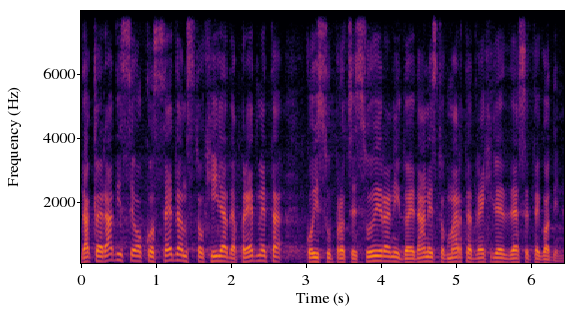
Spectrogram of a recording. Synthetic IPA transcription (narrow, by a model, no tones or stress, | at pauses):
d̪akle̞ɾaːd̪ise̞o̞ko̞se̞d̪amst̪o̞xiʎad̪apɾe̞ːd̪me̞t̪a | ko̞jisupɾo̞t̪sesuiːɾanid̪o̞je̞d̪aneːst̪o̞ɡmaɾt̪ad̪ʋeːxiʎad̪ed̪ese̞t̪e̞ɡo̞d̪ine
